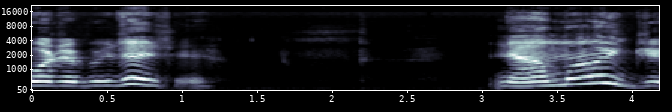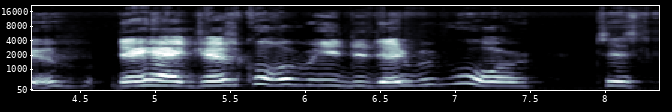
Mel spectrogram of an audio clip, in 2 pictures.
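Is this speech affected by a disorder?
Yes: cerebral palsy.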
